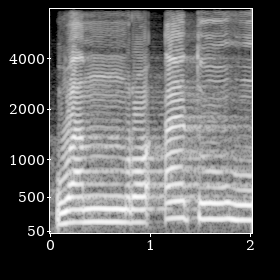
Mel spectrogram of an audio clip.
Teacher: huruf hu dipanjangkan dua harakat karena di atasnya terdapat tanda harakat u terbalik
